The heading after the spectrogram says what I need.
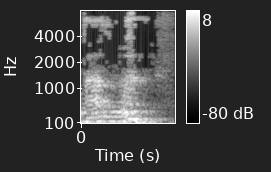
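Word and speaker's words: ו: 근데 이게 6번째 숫자 값을 갖는 바브인데 바브라고 읽어요. 바보 아니고 바브.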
